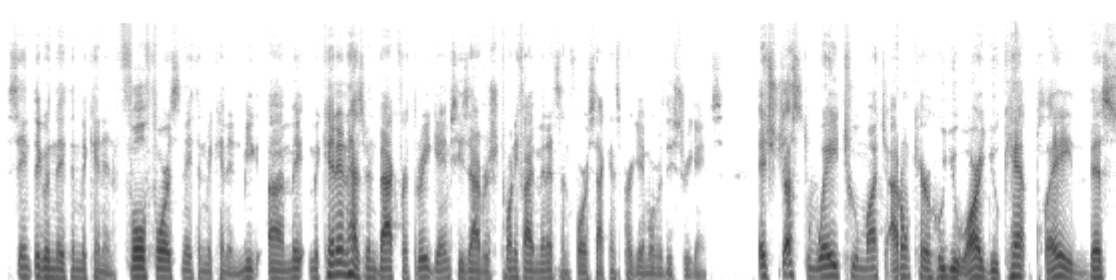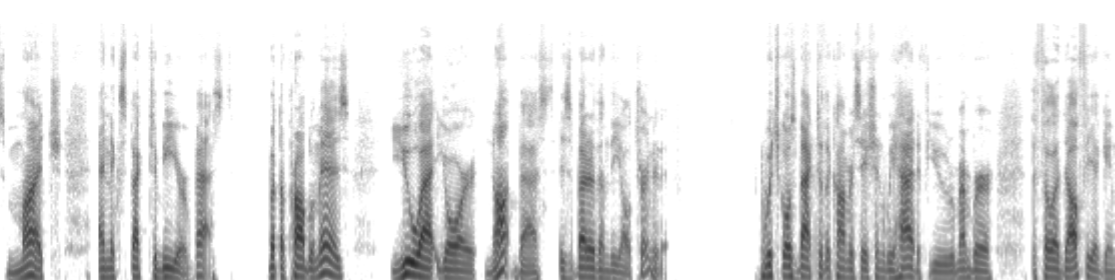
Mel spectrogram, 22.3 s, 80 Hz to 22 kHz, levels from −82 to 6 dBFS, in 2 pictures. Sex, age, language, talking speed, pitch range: male, 30-49, English, 215 wpm, 105-130 Hz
